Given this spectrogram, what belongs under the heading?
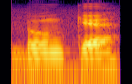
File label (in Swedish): "bunke", skanska ord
